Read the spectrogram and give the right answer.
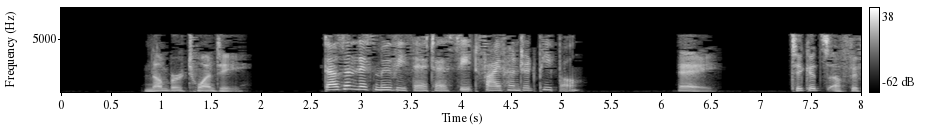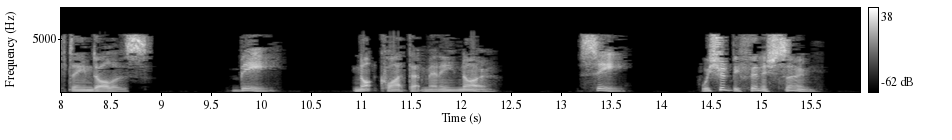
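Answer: B: Not quite that many, no.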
